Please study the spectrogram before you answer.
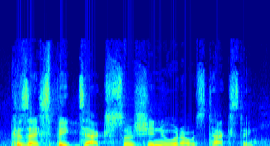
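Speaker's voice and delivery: usual speaking voice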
